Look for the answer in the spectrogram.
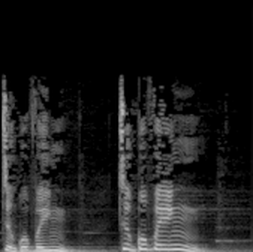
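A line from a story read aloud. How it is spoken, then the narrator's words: Crowd chanting loudly. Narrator (Vietnamese): Âm thanh vang lên toàn trường, toàn bộ yêu ma quỷ quái cùng đong đưa que huỳnh quang hò hét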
